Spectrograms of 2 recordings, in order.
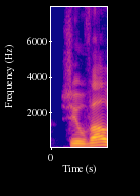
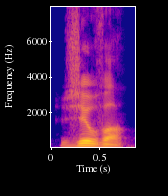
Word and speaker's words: Jéhovah: Ça donne un mot comme Yahovah, ou historiquement on a dit Jéhovah, surtout en français. Donc la prononciation, en fait, de Jéhovah vient de cela. C'est les consonnes de ce mot, traduit éternel, avec les voyelles du mot pour Seigneur, Adonai.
